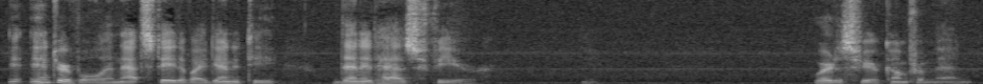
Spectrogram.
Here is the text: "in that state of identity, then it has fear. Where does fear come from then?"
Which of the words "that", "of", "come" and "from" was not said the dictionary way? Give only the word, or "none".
none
